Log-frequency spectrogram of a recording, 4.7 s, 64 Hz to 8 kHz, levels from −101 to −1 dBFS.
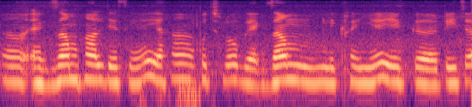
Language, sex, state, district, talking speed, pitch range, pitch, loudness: Hindi, female, Maharashtra, Gondia, 190 wpm, 190-215 Hz, 200 Hz, -18 LUFS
